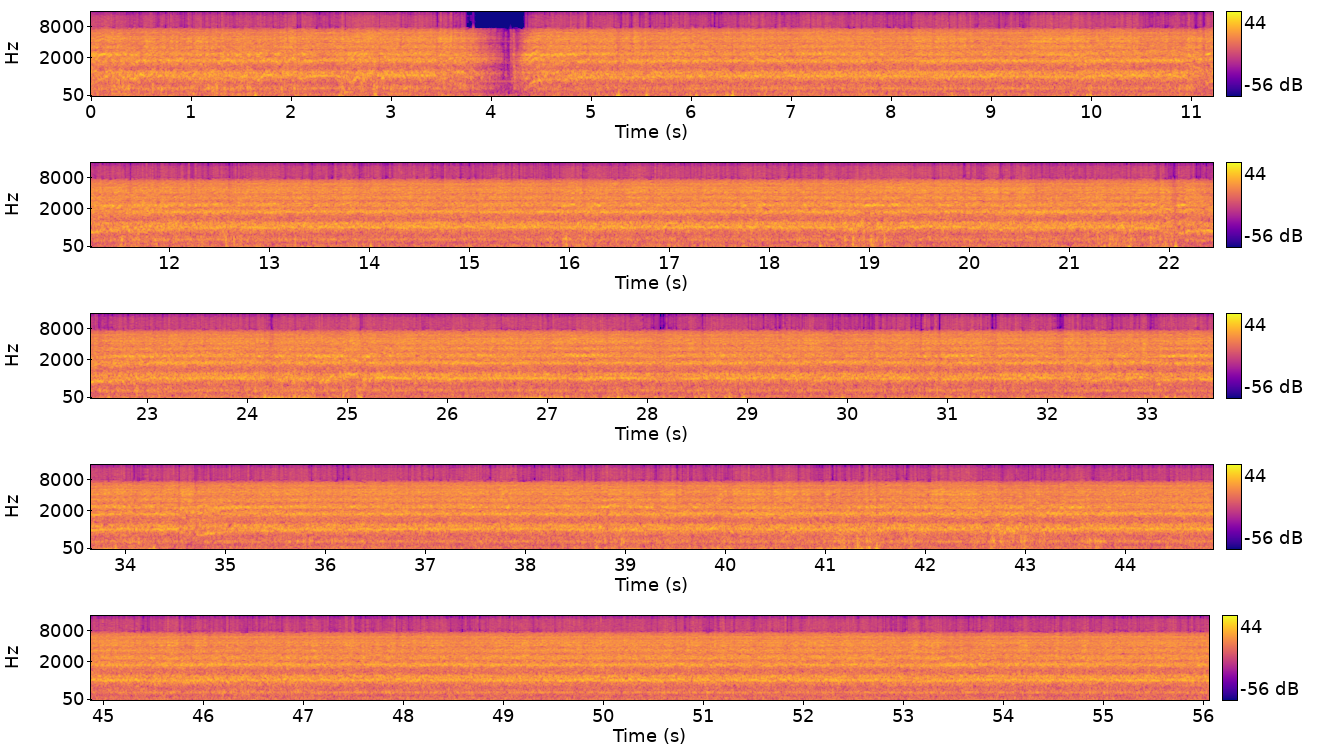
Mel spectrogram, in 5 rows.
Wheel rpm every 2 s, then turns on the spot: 220, 200, 150, 230, 220, 200, 230, 230, 240, 240, 220, 200, 240, 230, 240, 230, 230, 220, 230, 230, 220, 220, 230, 230, 230, 230, 230, 240.
none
